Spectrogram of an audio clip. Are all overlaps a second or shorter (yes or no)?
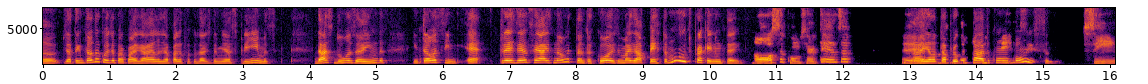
no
